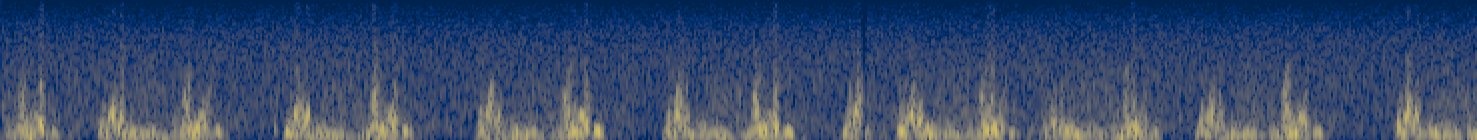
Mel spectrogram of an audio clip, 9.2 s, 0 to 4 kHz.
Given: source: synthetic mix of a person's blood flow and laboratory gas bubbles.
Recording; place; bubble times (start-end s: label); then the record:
Doppler ultrasound of blood flow; precordium
1.68-1.76 s: bubbles
From the record:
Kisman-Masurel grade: 121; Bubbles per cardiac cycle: 1 to 2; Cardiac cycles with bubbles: 10 to 50%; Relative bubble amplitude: barely perceptible (0.100 to 0.250); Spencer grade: 2 (many but less than half of the cardiac periods contain bubble signals, singularly or in groups); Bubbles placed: only in the low amplitude regions of the cardiac cycle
